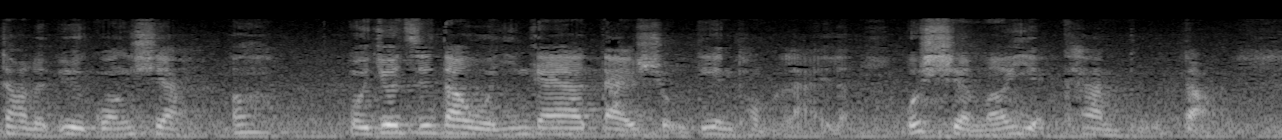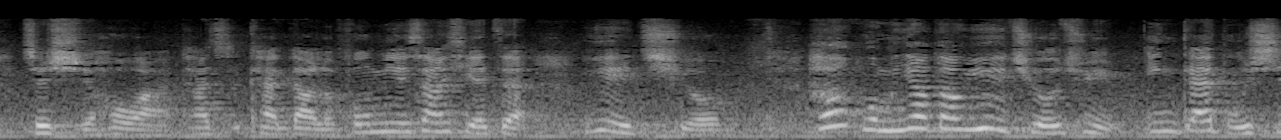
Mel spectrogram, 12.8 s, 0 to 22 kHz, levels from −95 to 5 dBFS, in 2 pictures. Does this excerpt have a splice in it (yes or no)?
yes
